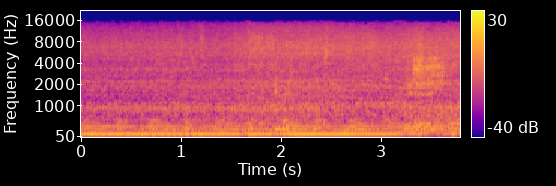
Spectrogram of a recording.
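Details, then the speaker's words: Whirlpool direct-drive washer after the fix of moving its drain hose, which had been causing incomplete draining: a strong steady motor hum with gurgling and sucking as the drain pump cavitates on an empty tub before the spin cycle. "it is cavitated it's empty and devoid of water has not even stopped to go into spin yet absolutely 100 perfect"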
